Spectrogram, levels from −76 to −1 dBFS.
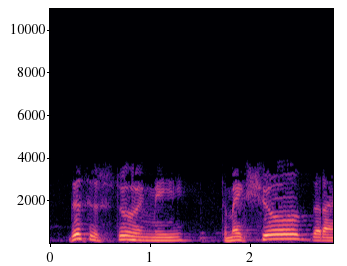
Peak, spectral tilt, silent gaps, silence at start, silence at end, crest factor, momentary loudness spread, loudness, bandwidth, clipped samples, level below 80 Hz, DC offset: -6 dBFS; -12.5 dB/octave; none; 0.2 s; 0 s; 14 dB; 11 LU; -22 LUFS; 3.9 kHz; under 0.1%; -62 dBFS; under 0.1%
